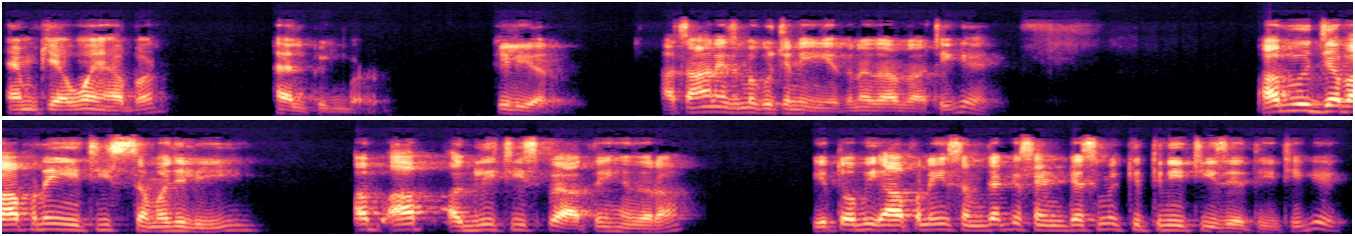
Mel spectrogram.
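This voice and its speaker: A man's voice: a little high, expressive, normal speed, pauses often. A man, teaching an online class. He explains patiently and repeats himself, asking his students question after question. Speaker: English teacher.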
